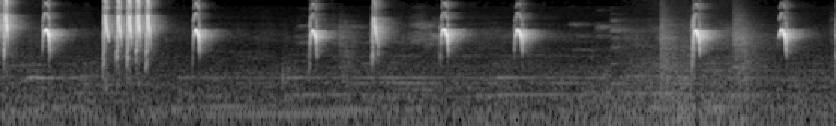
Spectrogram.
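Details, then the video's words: Bulbul (cucak cungkok) singing vigorously, a tutor recording for training cagebirds such as shamas: sharp high piercing chirps spaced about a second apart, with one quick burst of four dry rattling notes, over a quiet background. "Cucak Cungkok Gacor Isian Sangar dan Tajam"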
